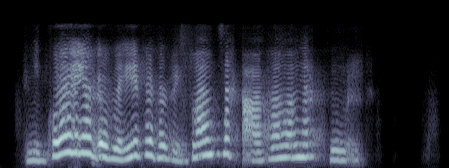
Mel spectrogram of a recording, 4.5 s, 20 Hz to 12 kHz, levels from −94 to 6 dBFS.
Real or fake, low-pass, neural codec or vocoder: fake; 7.2 kHz; codec, 16 kHz, 0.5 kbps, FreqCodec, smaller model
